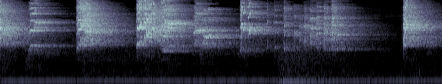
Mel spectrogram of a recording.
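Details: Begging calls of pineapple conure chicks: loud, hoarse, screechy high squawks repeated about every half second, each fading at the end, with a brief low rustle midway.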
